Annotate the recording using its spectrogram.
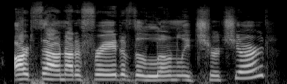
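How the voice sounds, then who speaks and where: Using a put-on character voice, a woman speaks at a moderate pace in a fairly high pitch. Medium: read story. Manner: earnest, old-fashioned.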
